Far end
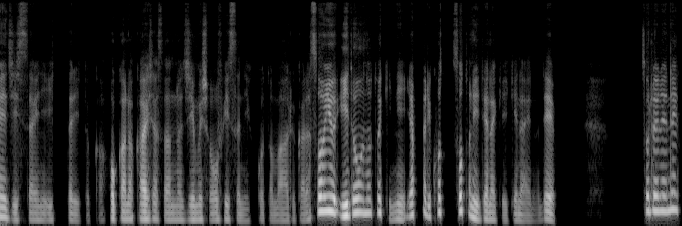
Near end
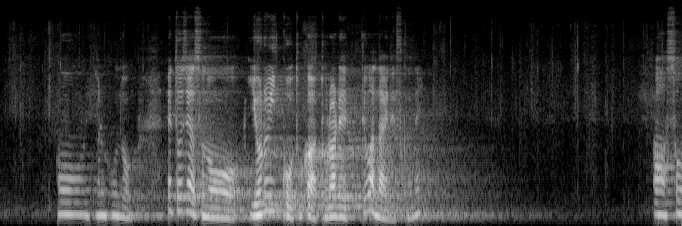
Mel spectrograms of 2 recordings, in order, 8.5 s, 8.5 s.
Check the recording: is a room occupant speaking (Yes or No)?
Yes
